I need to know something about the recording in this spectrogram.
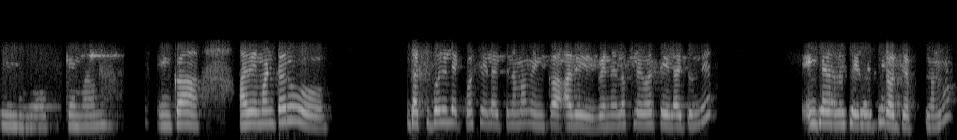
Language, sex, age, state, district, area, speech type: Telugu, female, 18-30, Telangana, Suryapet, urban, conversation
